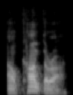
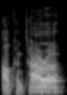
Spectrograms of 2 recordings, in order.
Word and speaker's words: Alcantara: I thought when I was on MLB Network, Sandy's last name is pronounced Alcantara, with an emphasis on the contra, like that part. But then I hear Alcantara, Alcantara.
